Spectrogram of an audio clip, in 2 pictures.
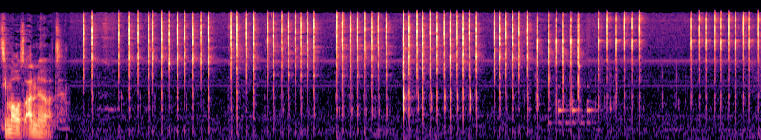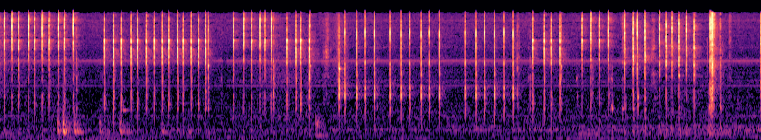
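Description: A computer mouse clicks rapidly and repeatedly, close by.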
